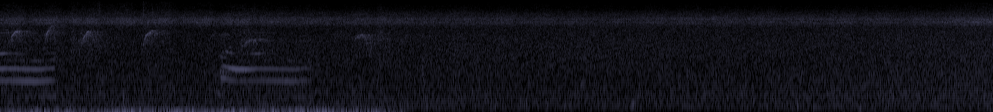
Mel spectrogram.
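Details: Stray cat met on a street during a daytime stroll; two short tonal meows in the first three seconds, with faint high chirps alongside, then only a steady background hiss.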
